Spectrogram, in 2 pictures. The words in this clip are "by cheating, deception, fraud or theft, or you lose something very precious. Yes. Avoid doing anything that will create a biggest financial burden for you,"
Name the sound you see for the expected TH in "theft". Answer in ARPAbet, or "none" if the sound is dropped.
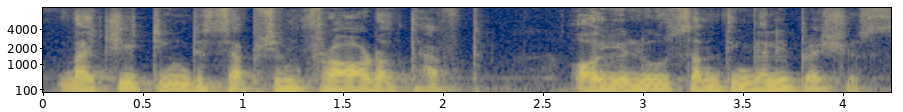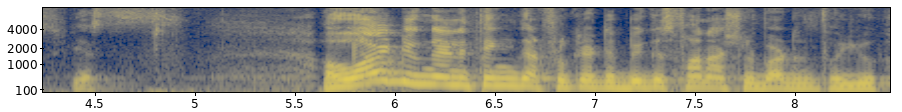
T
